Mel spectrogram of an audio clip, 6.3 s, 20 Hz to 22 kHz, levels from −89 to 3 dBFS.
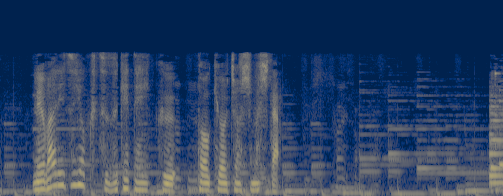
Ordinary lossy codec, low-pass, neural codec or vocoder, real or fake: AAC, 32 kbps; 7.2 kHz; none; real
